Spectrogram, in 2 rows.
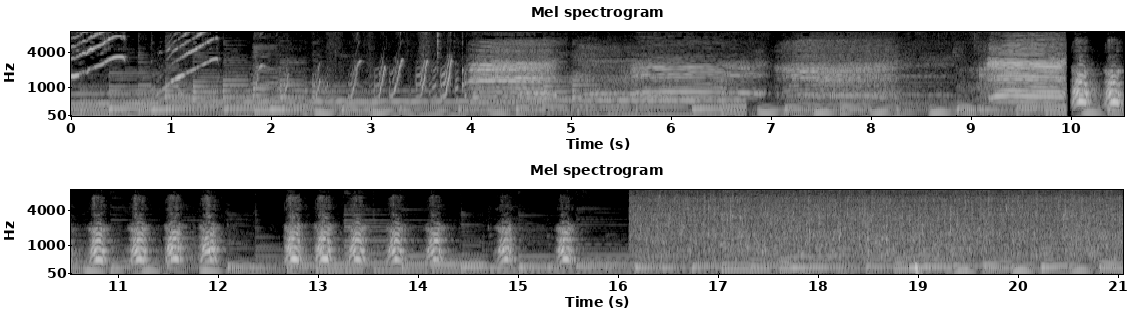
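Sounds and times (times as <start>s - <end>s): background music: 0.0s - 21.0s
animal bleating: 3.7s - 10.0s.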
